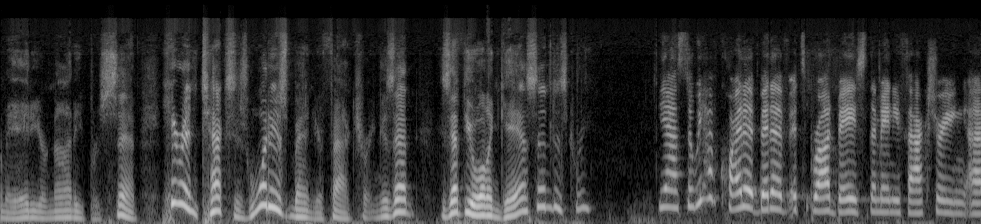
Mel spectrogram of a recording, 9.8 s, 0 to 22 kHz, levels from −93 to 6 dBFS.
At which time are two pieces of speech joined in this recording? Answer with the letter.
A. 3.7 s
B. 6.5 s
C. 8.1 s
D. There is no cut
C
